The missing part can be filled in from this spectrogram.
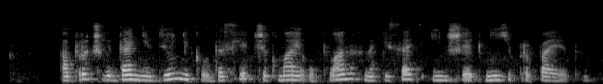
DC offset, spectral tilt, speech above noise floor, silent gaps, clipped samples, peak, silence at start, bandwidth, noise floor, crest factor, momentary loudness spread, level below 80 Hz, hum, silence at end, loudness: under 0.1%; -5.5 dB/octave; 35 dB; none; under 0.1%; -6 dBFS; 0.6 s; 7.4 kHz; -60 dBFS; 18 dB; 8 LU; -72 dBFS; none; 0.15 s; -25 LUFS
